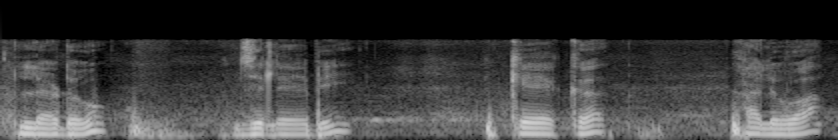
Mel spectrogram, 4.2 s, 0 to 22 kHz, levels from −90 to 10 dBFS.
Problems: background sounds at intervals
